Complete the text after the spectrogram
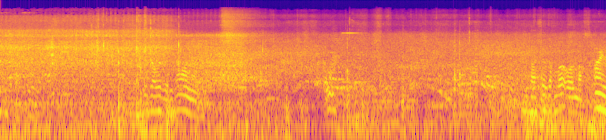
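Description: A man talks calmly, close to the microphone.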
